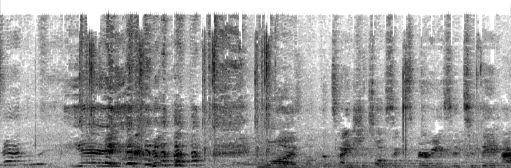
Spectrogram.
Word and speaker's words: Tyesha: The way the Korean accent is kind of smooth. So it's Taisha, so it's Taisha, because we divide it in syllables.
